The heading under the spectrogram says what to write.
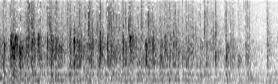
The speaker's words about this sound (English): Thank you, guys. Give them a hand clap. Good job, boys.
